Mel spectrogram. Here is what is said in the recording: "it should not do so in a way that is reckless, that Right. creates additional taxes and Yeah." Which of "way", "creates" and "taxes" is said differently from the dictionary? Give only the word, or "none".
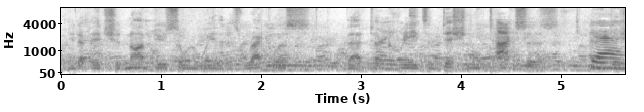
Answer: none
